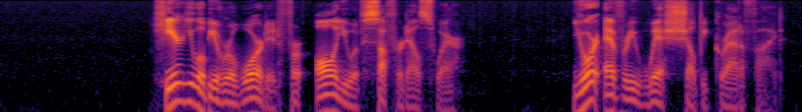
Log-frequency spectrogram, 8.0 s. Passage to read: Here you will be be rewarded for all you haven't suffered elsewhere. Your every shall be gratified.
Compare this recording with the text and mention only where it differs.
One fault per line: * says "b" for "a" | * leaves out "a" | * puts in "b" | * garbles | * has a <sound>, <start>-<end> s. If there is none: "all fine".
* leaves out "be"
* says "have" for "haven't"
* puts in "wish"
